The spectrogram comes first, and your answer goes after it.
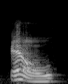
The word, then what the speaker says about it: El: character whose name is l pronounced like the English letter L which if you spelled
